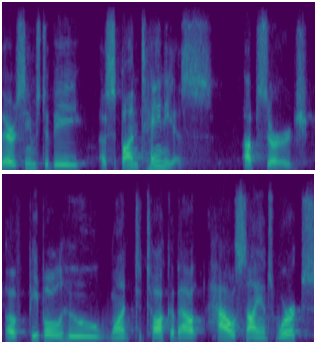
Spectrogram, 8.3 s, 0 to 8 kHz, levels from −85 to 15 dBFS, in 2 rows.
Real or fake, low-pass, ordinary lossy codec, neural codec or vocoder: real; 7.2 kHz; Opus, 16 kbps; none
